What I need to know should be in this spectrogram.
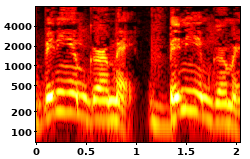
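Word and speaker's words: Biniam Girmay: So Biniam Grimy, you see I pronounced it right.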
